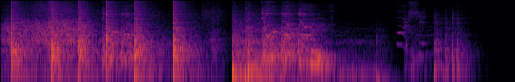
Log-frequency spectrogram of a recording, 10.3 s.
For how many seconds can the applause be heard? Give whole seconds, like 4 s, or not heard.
2 s.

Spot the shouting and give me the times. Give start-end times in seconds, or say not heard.
7.9-8.6.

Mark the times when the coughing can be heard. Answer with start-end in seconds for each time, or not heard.
2.0-2.9, 5.2-6.6.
